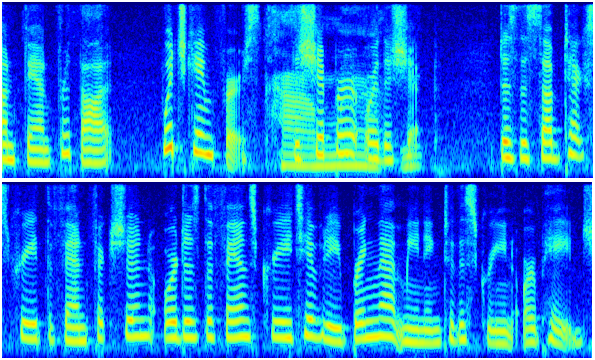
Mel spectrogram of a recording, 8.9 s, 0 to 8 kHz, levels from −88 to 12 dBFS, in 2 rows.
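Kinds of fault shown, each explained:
Nothing stood out on listening, beyond the ordinary call-path sound of a wideband codec whose content stops at about 8 kHz.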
